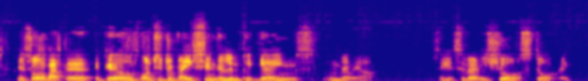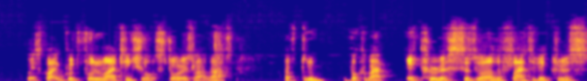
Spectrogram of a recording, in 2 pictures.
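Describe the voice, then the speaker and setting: Somewhat breathy, a man speaks at a fairly quick pace. His medium pitch shows ordinary pitch variation. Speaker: children's author. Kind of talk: author talk to school pupils. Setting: video call. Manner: fast.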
